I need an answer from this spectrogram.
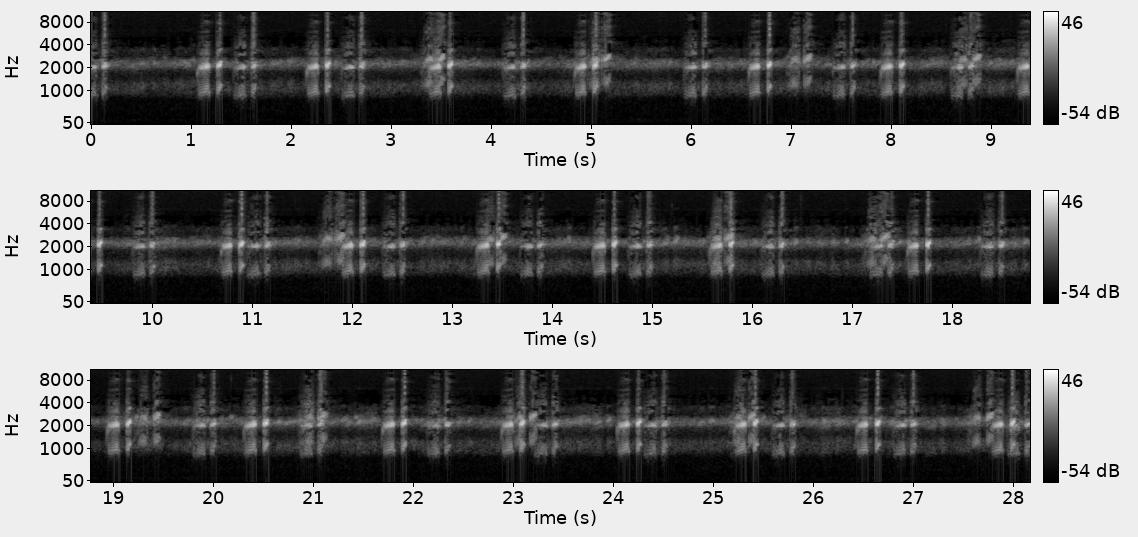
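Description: Frogs croaking in a chorus: short croaks repeat irregularly, roughly one to two a second, over a steady background of more calls.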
